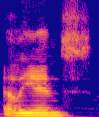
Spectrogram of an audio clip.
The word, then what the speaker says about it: Allianz: Actually, I have it's Allianz is Alliance one of with the Z Allianz.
